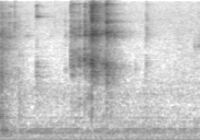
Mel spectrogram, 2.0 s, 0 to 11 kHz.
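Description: Metal Zebco 33 spincast reel parts clinking and clicking against each other as they are handled and fitted together, with a short cluster of clinks about a second in.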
